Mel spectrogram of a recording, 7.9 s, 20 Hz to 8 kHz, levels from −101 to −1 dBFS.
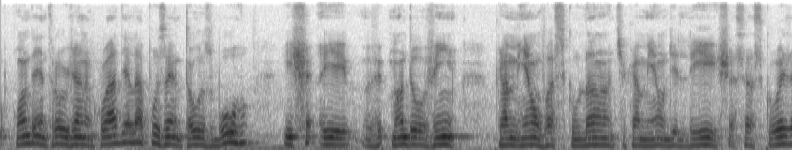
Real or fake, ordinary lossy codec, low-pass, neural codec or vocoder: real; none; 7.2 kHz; none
